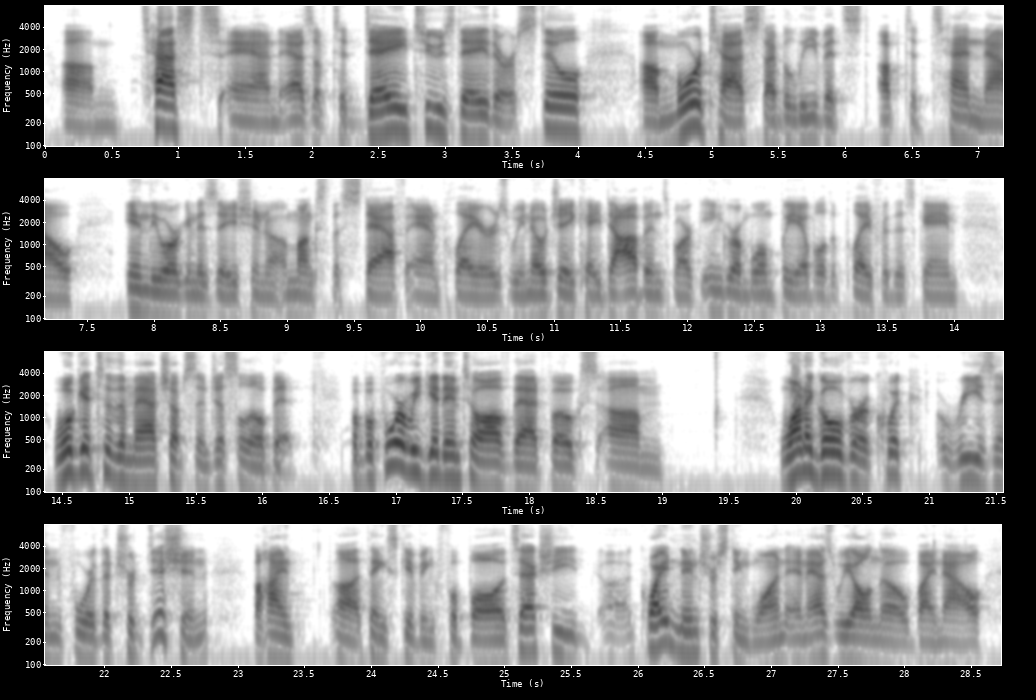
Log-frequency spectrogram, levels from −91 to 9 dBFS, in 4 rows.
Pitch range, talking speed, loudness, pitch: 105-130 Hz, 190 wpm, -25 LUFS, 115 Hz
